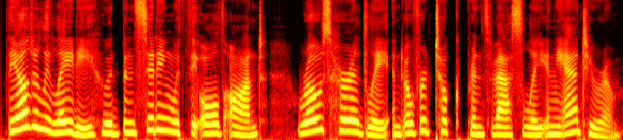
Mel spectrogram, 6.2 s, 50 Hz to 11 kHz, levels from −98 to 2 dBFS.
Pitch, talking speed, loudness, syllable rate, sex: 225 Hz, 190 wpm, -18 LUFS, 5.7 syllables/s, female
